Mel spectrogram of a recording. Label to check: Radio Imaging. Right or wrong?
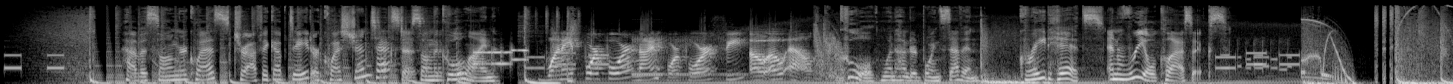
Right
